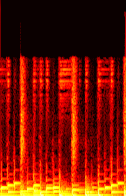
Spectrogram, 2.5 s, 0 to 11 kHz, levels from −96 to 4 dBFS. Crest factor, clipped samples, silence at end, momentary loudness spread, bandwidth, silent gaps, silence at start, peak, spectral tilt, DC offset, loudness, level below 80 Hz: 12 dB; under 0.1%; 0 s; 3 LU; 8 kHz; none; 0 s; 0 dBFS; -7.5 dB/octave; under 0.1%; -15 LUFS; -16 dBFS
